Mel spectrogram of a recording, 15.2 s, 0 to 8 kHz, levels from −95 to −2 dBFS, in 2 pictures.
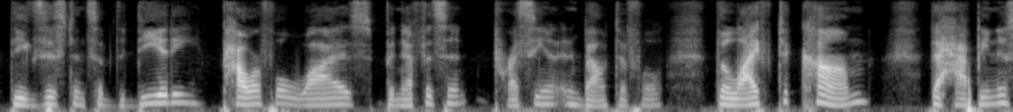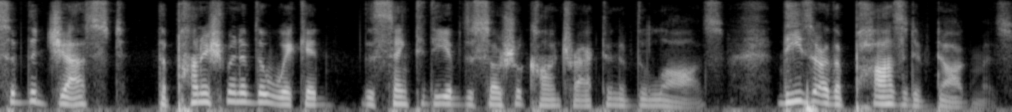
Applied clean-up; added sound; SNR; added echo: none; none; none; none.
